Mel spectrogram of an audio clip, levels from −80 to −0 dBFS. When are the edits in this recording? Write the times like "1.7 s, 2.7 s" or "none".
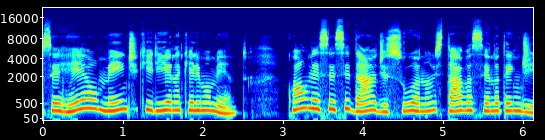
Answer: none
